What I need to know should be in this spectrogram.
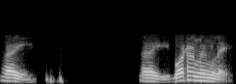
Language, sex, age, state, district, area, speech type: Bodo, male, 18-30, Assam, Kokrajhar, rural, conversation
